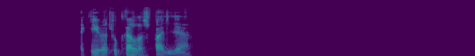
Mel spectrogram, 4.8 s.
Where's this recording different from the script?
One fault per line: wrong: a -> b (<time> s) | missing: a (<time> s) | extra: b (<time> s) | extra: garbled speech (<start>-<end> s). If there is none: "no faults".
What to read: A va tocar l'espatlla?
extra: qui (0.9 s)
